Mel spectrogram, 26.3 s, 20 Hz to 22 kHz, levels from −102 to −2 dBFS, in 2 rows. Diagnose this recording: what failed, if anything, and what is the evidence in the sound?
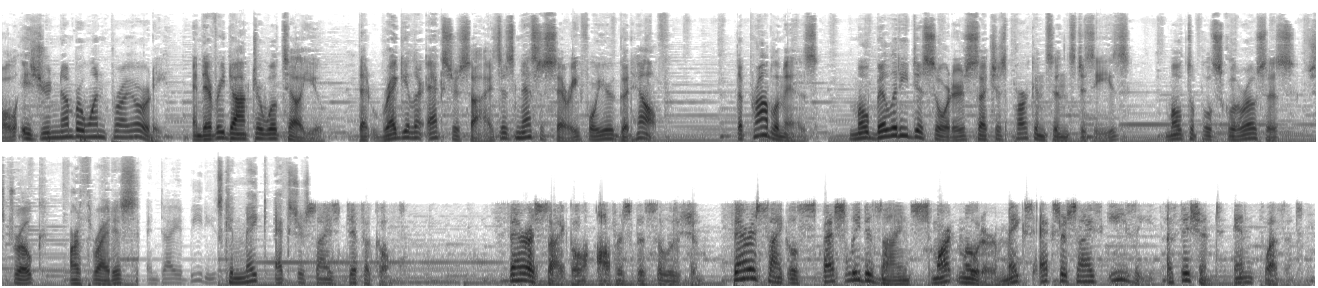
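Between 14.50 and 15.30 s the level suddenly falls by about 22 dB, and the content common to both channels largely vanishes. What remains is a residue, the difference between the two channels. That pattern points to one channel inverted, likely a polarity reversal in the analogue wiring, with the stereo pair summed to mono downstream. Material common to both sides cancels, leaving only what differs between left and right.

From 16.2 s to the end, quality drops abruptly with no gap. Nothing remains above 4.1 kHz, and coding artefacts rise. This is an adaptive stream at a lower bitrate, a network-stage fallback: the player switched to a low-rate rendition when throughput fell. The narrowed band and coarse texture fit a step down from around Opus 64 kbit/s to roughly 8 kbit/s.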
